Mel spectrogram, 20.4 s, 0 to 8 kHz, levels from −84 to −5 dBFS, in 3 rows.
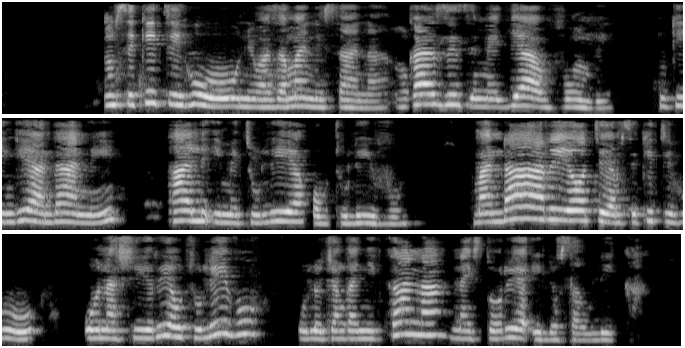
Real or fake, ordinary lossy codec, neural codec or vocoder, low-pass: real; AAC, 32 kbps; none; 7.2 kHz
